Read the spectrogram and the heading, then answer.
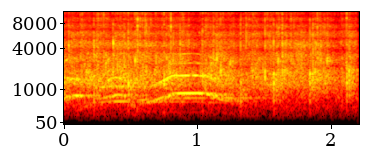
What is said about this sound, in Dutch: Geef er even een applaus in de stem.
